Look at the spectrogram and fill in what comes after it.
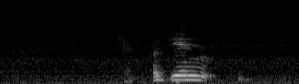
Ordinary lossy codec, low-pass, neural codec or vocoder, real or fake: none; none; none; real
